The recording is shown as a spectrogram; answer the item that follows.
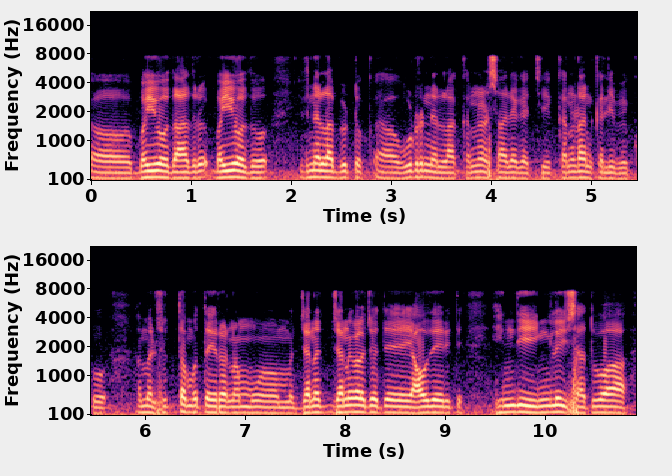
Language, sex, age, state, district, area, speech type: Kannada, male, 30-45, Karnataka, Koppal, rural, spontaneous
